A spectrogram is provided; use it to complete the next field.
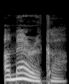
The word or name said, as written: America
